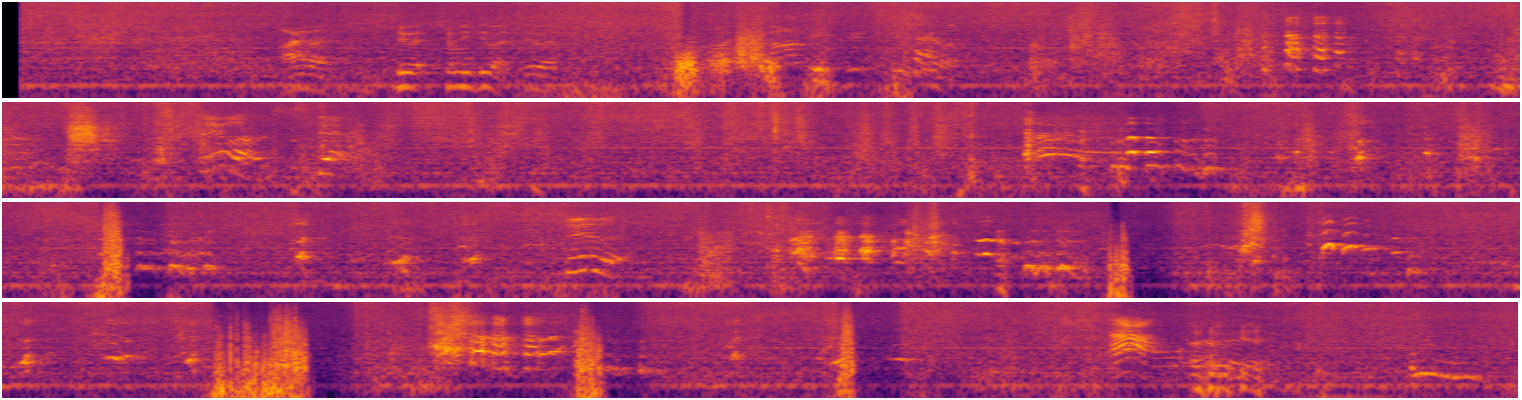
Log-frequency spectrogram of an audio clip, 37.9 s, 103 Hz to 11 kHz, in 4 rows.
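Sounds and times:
blow dryer air rush: 0:00.2 - 0:37.9.

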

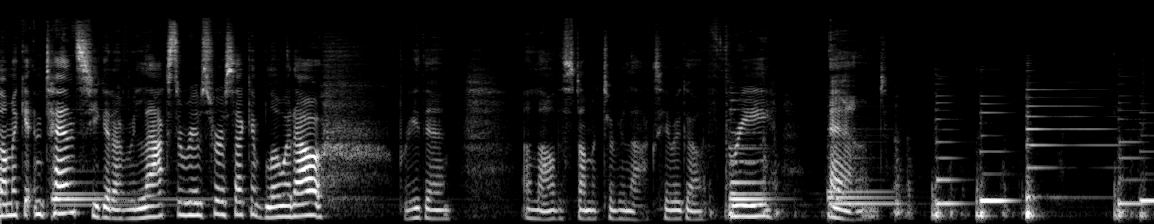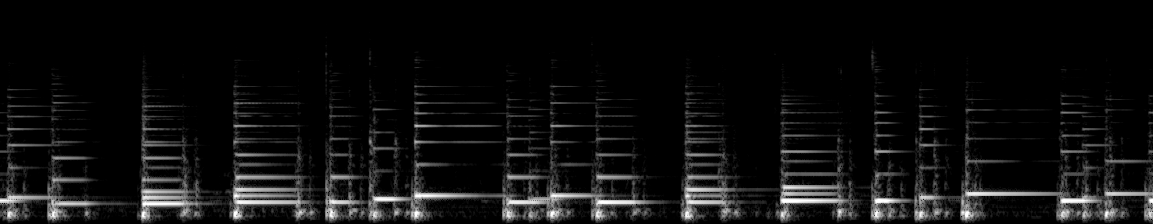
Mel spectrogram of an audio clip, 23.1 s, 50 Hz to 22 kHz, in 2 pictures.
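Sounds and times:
piano playing staccato and held notes: 0:00.5 - 0:02.0, 0:07.3 - 0:23.0.

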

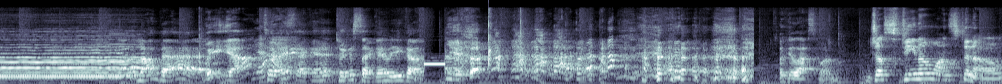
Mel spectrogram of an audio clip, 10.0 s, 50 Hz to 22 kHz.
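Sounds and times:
people talking and laughing: 0:04.2 - 0:07.6.

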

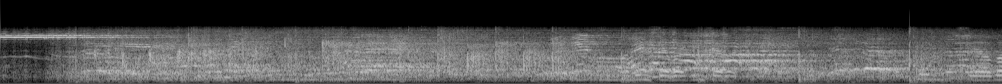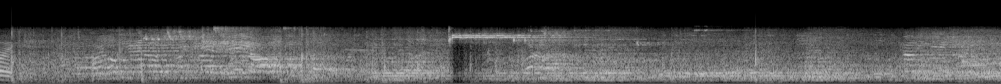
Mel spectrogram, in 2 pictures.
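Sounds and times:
referee's whistle: 0:00.0 - 0:01.4, 0:14.5 - 0:15.8
basketball bouncing on hardwood floor: 0:10.1 - 0:10.8.

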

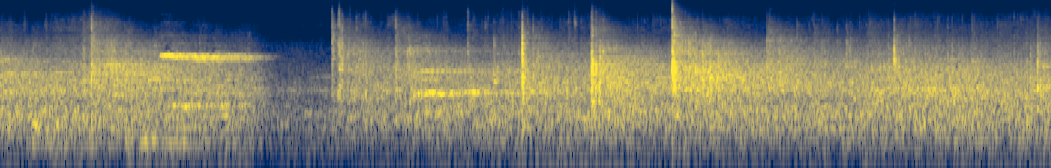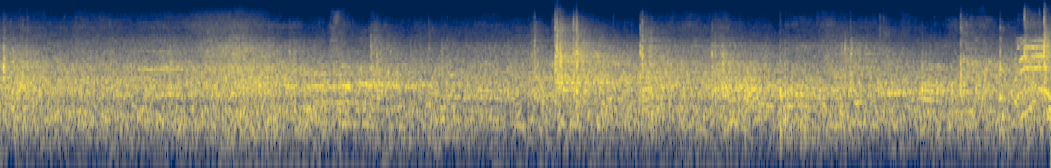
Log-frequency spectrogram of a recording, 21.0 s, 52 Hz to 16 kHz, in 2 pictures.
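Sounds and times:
hockey sticks and puck cracking: 0:00.0 - 0:02.4, 0:03.2 - 0:21.0
skates scraping on ice: 0:00.0 - 0:02.5, 0:03.4 - 0:21.0
spectators shouting: 0:20.5 - 0:21.0.

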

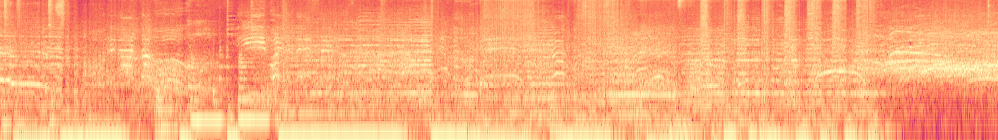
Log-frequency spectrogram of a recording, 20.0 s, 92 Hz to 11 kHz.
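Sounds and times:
lead singer singing: 0:00.0 - 0:11.6
tuba bass line: 0:00.0 - 0:17.7
brass band playing: 0:00.0 - 0:17.9.

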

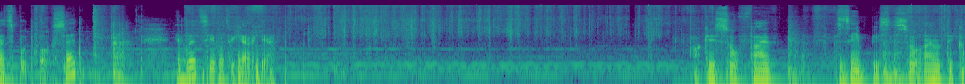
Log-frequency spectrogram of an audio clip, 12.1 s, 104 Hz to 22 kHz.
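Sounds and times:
soft background music: 0:00.0 - 0:12.0
bubble wrap crinkling: 0:02.4 - 0:08.8, 0:11.2 - 0:12.0.

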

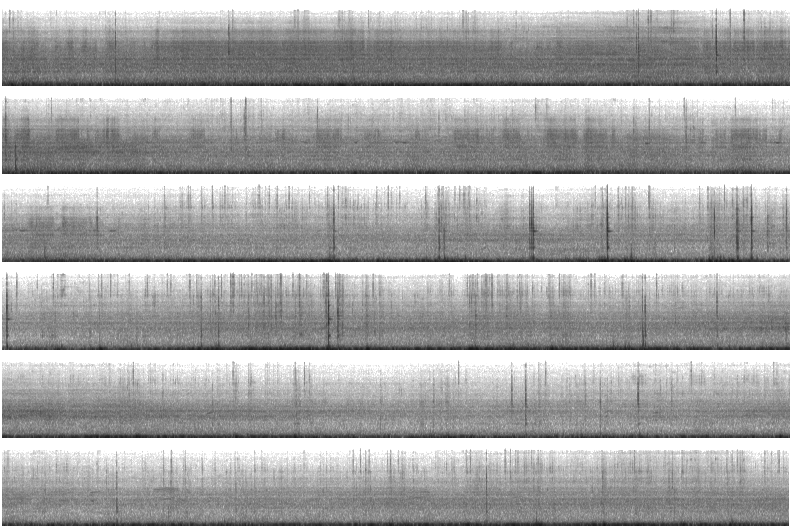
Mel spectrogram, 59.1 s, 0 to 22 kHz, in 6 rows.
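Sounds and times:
bicycle tyre noise: 0:00.0 - 0:59.0
bike clicks and knocks over bumps: 0:00.0 - 0:59.0
wind buffeting microphone: 0:00.0 - 0:59.0.

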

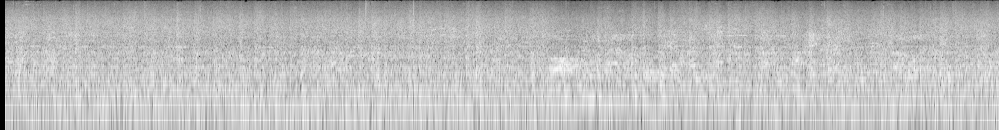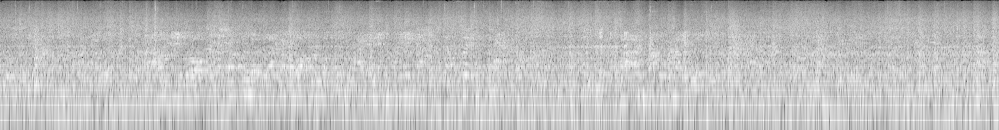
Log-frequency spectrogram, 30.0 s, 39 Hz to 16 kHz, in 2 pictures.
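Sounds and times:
faint voices: 0:00.1 - 0:29.9
furnace burners rumbling: 0:00.1 - 0:29.9.

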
